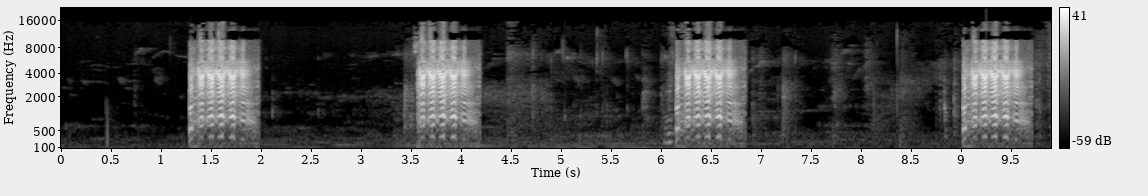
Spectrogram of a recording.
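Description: Goat bleating four times, a few seconds apart, each call about a second long with a quavering, wavering tone.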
